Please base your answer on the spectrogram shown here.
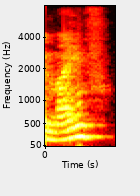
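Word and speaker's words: knife: कनाइफ नहीं बल्कि नाइफ, के साइलेंट है, औरंग नहीं बल्कि रॉन्ग, W साइलेंट है, कनॉलेज नहीं बल्कि नॉलेज, के साइलेंट है।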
